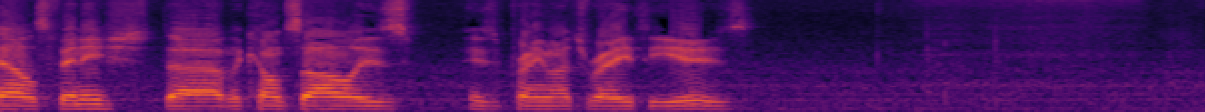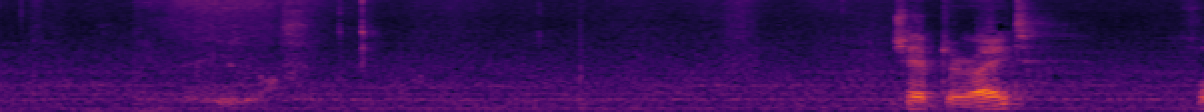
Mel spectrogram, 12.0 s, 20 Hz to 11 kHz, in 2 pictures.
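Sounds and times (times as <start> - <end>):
low-level buzz: 0.0 - 12.0
even hiss: 6.7 - 7.8.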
